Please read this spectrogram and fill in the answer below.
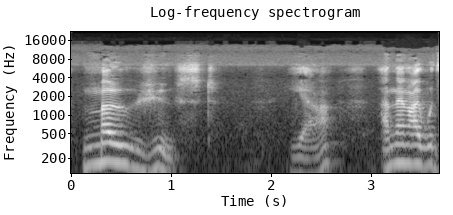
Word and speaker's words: mot juste: you could probably say mo juste yeah and then I would say bomb or or bond mo notice mo mo T in French the final consonant is silent so I'd say mo juste bond mo more just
